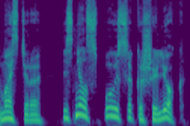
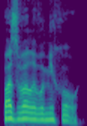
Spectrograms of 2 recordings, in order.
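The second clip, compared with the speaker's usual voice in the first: ordinary delivery, nothing marked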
